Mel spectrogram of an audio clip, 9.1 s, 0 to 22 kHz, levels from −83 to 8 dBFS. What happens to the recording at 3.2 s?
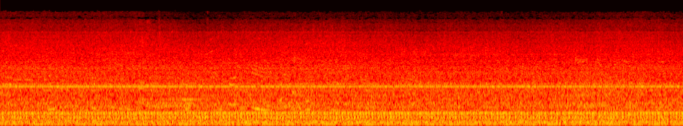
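At 3.2 s the sound is dull, losing some of its airy top end, because of channel delay (comb filtering) running from 1.92 s to the end. One channel lags by roughly a single sample, and summing to mono cancels the highest frequencies near 20 kHz.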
